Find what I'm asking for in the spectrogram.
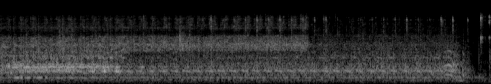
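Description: A serger sewing machine runs continuously while stitching fabric, a fast steady whirring buzz at close range that stops abruptly near the end, followed by a couple of small clicks.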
